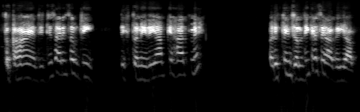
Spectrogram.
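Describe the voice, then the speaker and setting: A woman voicing a domineering, taunting mother-in-law in an animated family drama, who scolds sharply. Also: very high-pitched, moderate pace, exaggerated voice, poor audio. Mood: scolding. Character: bossy, scolding middle-aged mother-in-law.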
